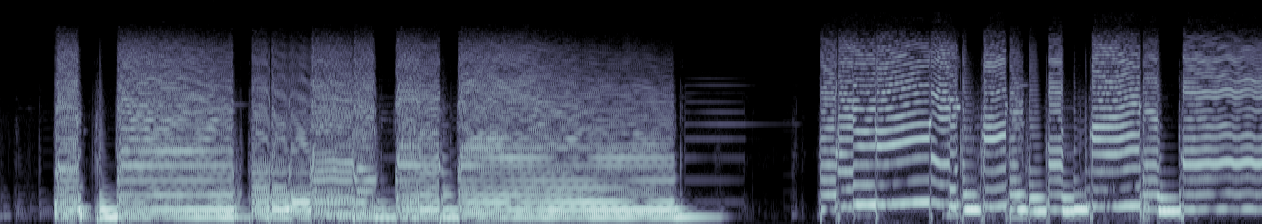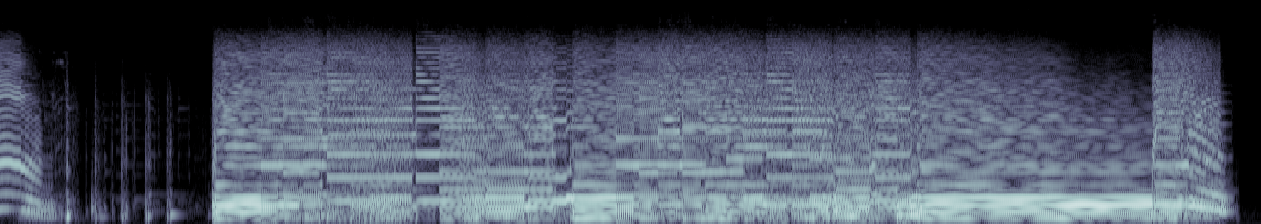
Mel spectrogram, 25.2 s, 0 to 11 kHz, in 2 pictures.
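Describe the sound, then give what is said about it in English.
Overdriven electric guitar through the amp's dirty channel, EQ set fairly flat and gain at about halfway (number 5), plays chugging rock chords and a short bending lead phrase, with a brief pause between passages; loud and gritty, no talking. “That gives us a good general sort of distortion sound.”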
